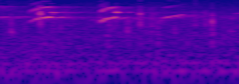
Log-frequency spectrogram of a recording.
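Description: Birds chirping outdoors on a hot day at an athletics club track, a few bright, short tweets repeating over a steady wash of background noise.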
